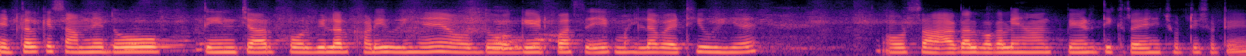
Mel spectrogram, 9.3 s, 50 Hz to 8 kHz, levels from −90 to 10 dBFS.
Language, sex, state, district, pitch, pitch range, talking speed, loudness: Hindi, female, Bihar, Patna, 205 Hz, 200-210 Hz, 180 wpm, -16 LUFS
